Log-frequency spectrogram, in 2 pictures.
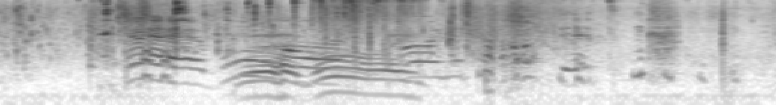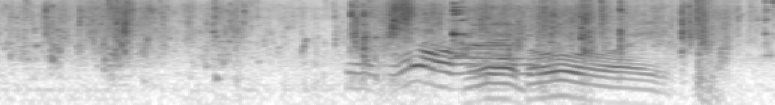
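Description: Dogs splash and paddle in shallow water.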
